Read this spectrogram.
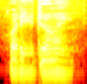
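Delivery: low, quiet imitation of the caller; imitating his different tone. Man calling her at night, imitated in a low, quiet tone. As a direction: drop low and soft, as him. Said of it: "he sounds a bit different. His tone is a bit different".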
